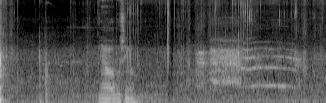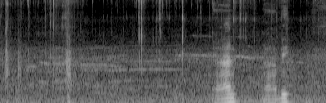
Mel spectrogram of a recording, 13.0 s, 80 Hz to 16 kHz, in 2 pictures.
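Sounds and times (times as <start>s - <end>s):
rooster crowing: 3.9s - 6.2s, 6.9s - 13.0s.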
